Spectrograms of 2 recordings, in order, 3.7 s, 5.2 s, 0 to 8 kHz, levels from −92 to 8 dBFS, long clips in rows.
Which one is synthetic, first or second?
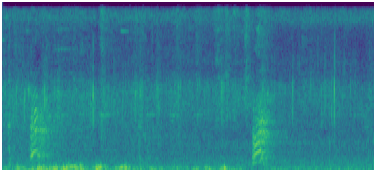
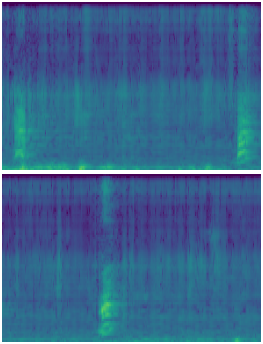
second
